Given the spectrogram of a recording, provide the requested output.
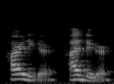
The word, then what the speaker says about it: Heidegger: There's this really cool quote by Martin Heidegger. Heidegger. That's how you say it.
